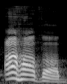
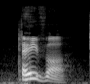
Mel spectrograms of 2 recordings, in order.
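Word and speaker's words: Ahava (אהבה): And in this tshuva, Rav Asher Weiss cites a Medrash Rabban Shir HaShirim, Amar Rabbi Acha, someone who recites the word Ahava by saying Eva, or the word V'ahavta by saying V'ayavta, or Ahava, Ayava, Ahavta, Ayavta.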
